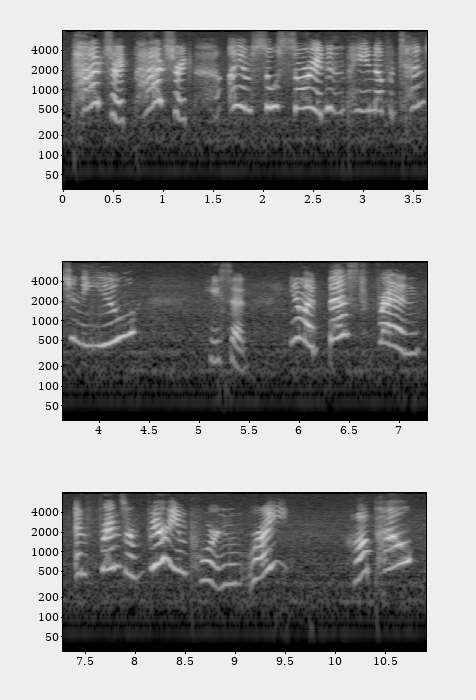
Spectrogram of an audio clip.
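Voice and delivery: high, pleading cartoon sponge; SpongeBob voice. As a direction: apologize warmly and eagerly. SpongeBob apologizes to Patrick.

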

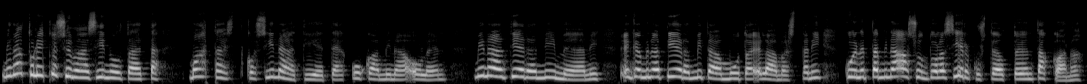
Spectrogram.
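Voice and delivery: high, quick and eager mouse; a lost little mouse asking, a bit fast. Acted. Mouse voiced in the story. (hiiren korkea, innokas ääni)

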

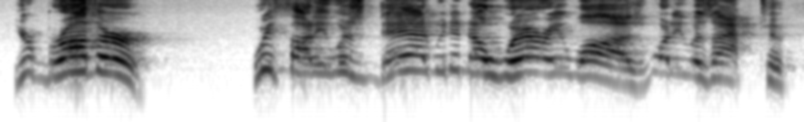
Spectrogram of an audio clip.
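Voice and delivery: high, loud, breathless news; excited servant. Acted. Servant telling the older son his brother is back, excited and high. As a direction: burst with the good news.

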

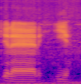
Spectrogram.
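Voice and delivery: low-pitched get outta here; low, restrained brush-off; low dismissal. Acted. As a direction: send them away in a low voice. Dismissal said low, then yelled.

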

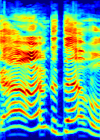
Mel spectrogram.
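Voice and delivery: high, hammed-up devil voice; mock devil. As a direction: squeal it like a goofy Halloween devil.

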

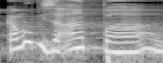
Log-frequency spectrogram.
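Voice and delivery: high, slow mock interrogation; a lightly voiced stern father demanding an answer; stern would-be father-in-law. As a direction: grill the suitor slowly, half-joking. Prospective father-in-law questions suitor.

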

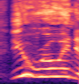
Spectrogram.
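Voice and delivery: high, loud mock yell; angry yell. Imitating the owner yelling about his ruined car. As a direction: shout it at the driver in fury.

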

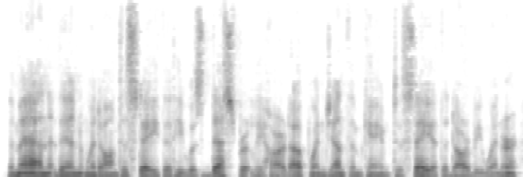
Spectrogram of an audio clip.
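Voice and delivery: ordinary delivery, nothing marked

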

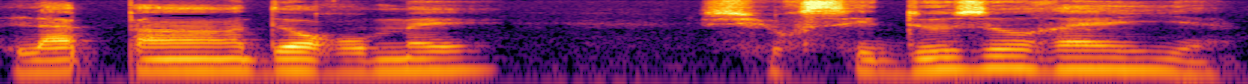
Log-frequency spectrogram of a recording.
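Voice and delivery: soft bedtime hush; sleepy narration. A narrator's reading. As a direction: lull the listener to sleep.

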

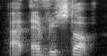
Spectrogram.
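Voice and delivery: ordinary delivery, nothing marked

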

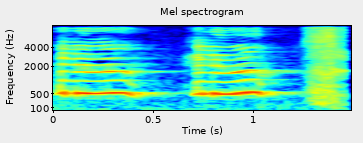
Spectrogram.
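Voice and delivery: high, loud, slow voiced dog; voicing the dog saying hello. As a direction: speak for the dog cutely. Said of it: "Luna, say hello to the children".

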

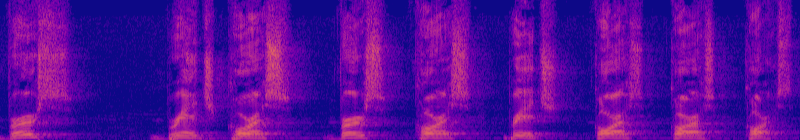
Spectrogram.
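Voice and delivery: a measured, emphatic recital of song parts; mimicking a lecturer. Record executive lecturing songwriters on structure, mock-didactic. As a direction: list each word separately, with pauses.

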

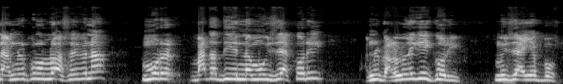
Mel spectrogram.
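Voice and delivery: usual speaking voice

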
